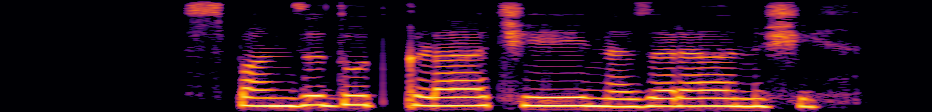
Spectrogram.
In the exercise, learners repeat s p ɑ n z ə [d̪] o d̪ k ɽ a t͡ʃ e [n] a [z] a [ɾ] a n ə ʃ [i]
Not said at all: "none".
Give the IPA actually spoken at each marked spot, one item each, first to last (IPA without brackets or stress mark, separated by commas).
d̪, n, z, ɾ, i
